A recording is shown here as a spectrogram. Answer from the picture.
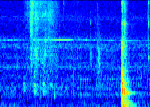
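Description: A plastic fountain-drink cup set down on a bathroom counter: one short thump near the end, after a quiet stretch with a faint brief hiss.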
